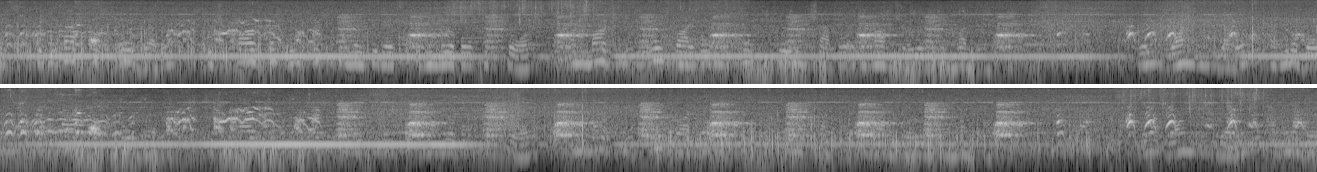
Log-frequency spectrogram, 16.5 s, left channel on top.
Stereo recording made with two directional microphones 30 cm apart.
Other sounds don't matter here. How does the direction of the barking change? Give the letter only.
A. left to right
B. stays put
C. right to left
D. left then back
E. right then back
B.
